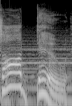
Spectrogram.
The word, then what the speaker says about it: Sardo: And then Sardo, who just kept appearing in like every other episode, like, it's Sardo, no mister, accent on the dough.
